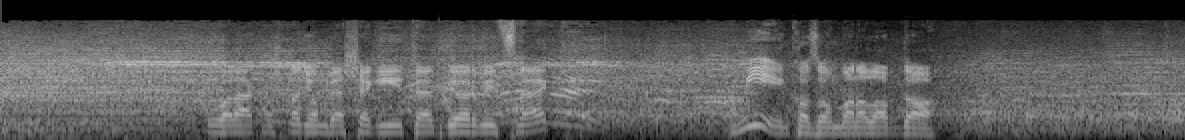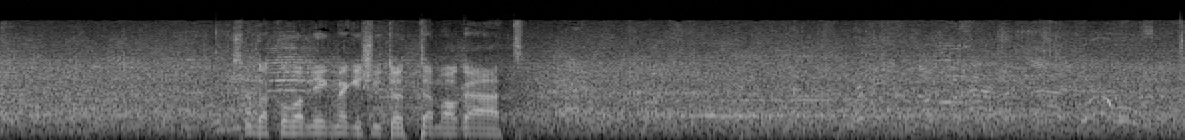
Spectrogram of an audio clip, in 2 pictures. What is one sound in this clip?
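A large crowd cheers and chants in a big echoing hall.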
